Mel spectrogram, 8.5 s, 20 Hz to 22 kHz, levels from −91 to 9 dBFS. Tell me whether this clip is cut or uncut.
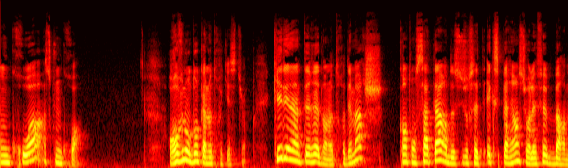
uncut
